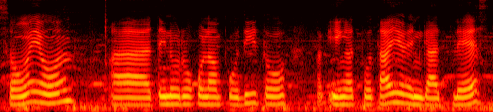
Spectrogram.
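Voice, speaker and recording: Over noticeable background noise, a woman talks at a fairly slow pace, her medium pitch showing ordinary variation. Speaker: vlogger, rag-making worker. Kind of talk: tutorial. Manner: loud; halting.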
